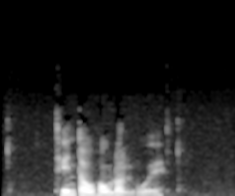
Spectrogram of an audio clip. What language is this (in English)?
Cantonese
